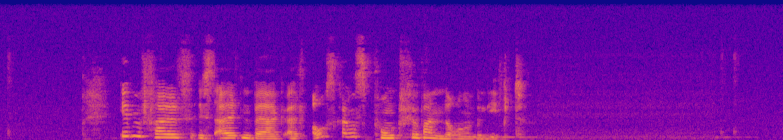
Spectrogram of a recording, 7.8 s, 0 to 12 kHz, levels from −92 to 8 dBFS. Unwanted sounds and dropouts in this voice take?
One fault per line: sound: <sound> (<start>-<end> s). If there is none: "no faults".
no faults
